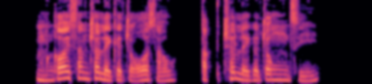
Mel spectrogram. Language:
Cantonese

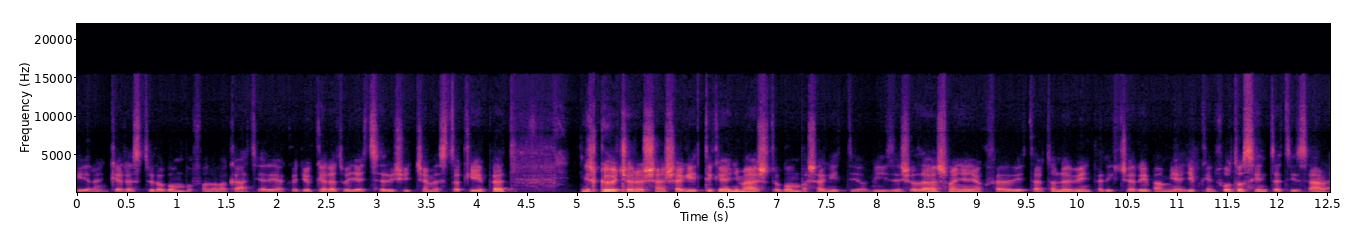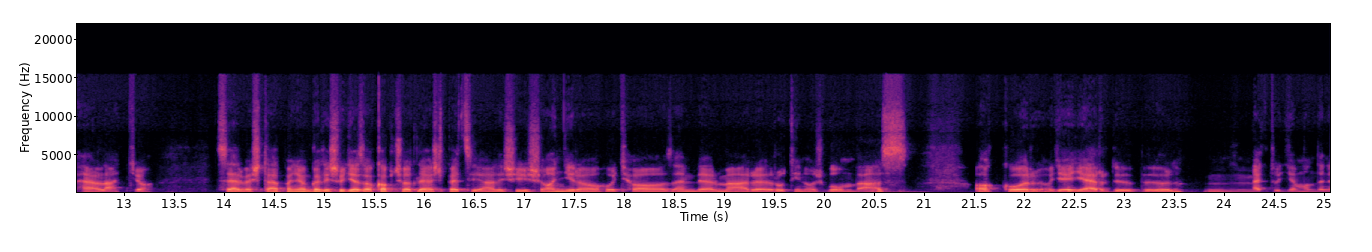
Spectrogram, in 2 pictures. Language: Hungarian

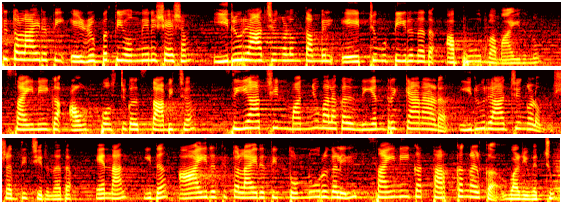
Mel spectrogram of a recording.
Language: Malayalam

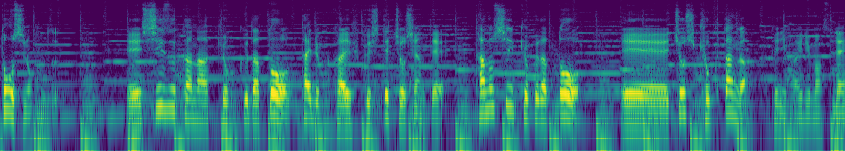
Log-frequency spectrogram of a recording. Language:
Japanese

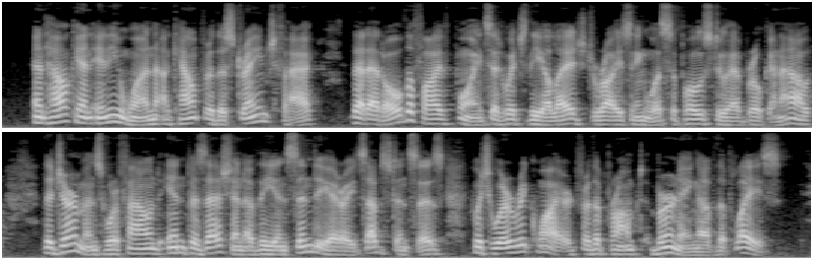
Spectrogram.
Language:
English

